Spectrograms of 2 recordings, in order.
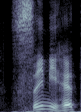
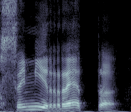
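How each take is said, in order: First: The middle r is a strong guttural sound. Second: The middle r is a soft tapped sound. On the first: The speaker calls it right. "Eu quero a pronúncia do R forte. Do R forte que está em reta" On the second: The speaker calls it wrong. "ele assume o som do R de areia, de arame, de arara. Eu vou ter que pronunciar, ó, semireta"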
